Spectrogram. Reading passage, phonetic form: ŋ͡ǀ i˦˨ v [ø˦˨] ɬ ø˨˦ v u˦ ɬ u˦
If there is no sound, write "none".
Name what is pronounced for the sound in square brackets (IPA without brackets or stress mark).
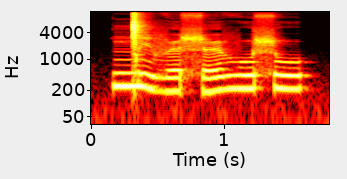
ø˨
